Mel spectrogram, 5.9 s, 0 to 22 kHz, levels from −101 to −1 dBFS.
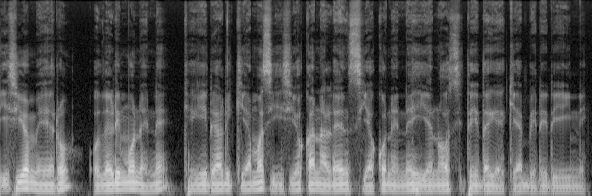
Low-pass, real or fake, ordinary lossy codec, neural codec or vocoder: none; fake; none; vocoder, 44.1 kHz, 128 mel bands every 256 samples, BigVGAN v2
